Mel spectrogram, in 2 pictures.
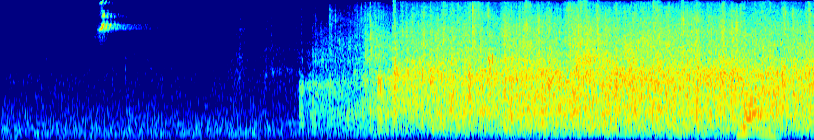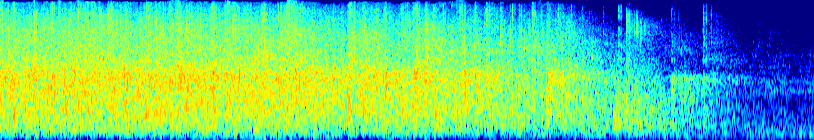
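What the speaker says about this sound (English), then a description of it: "A generous round of applause for that single pot red" A snooker crowd at the UK Championship breaks into generous applause for a single potted red, rising after a quiet opening with a faint click, holding steady and full, then tapering away near the end.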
